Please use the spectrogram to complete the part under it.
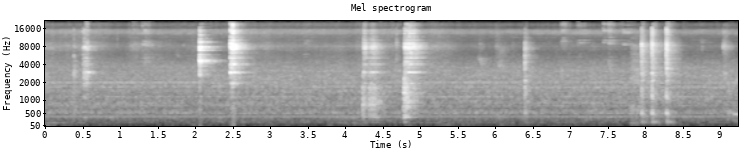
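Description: Boiled chickpeas go into a pot of simmering raw jackfruit and potato curry, with scattered light metallic clinks of a utensil against the pot, a few isolated taps and a quick cluster near the end, close by over quiet background hiss.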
